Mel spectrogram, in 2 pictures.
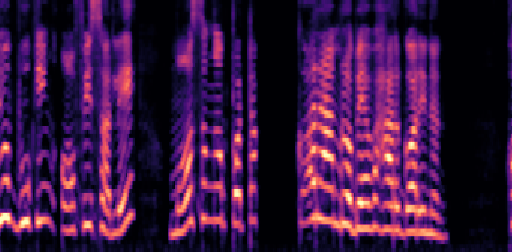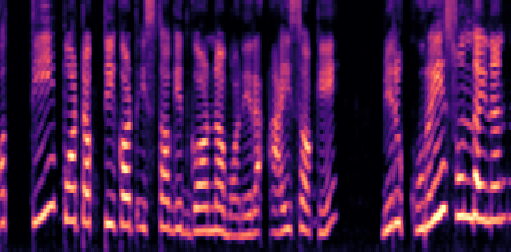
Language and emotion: Nepali, disgusted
